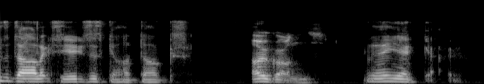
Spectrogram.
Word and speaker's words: Ogron: sean what do the daleks uses guard dogs ogrons there you go it's pronounced ogrins and they're in 40k doctor who stole it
